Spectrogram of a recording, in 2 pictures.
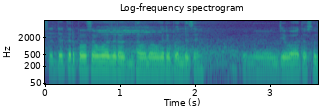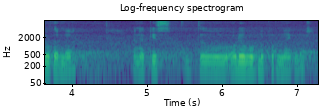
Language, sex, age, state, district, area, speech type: Marathi, male, 18-30, Maharashtra, Wardha, urban, spontaneous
